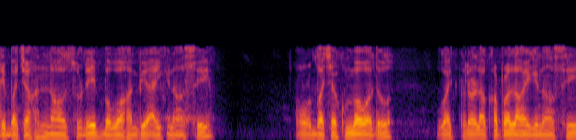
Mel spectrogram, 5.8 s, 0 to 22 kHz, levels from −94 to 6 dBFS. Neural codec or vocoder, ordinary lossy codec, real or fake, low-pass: codec, 16 kHz, 16 kbps, FunCodec, trained on Chinese and English, 50 frames a second; none; fake; 5.4 kHz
